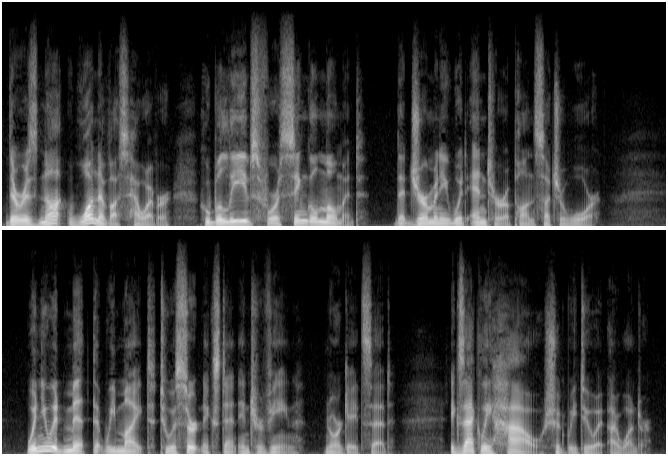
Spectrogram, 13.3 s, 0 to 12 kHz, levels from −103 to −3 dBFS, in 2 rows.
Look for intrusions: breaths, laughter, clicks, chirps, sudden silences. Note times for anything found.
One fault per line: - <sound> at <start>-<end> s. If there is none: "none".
none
